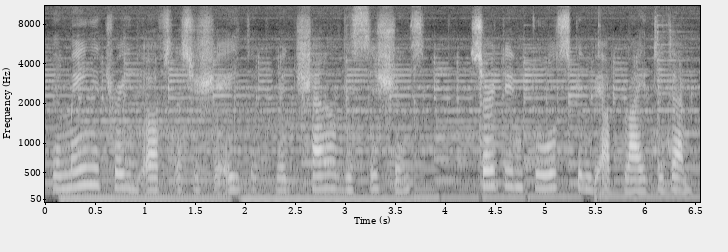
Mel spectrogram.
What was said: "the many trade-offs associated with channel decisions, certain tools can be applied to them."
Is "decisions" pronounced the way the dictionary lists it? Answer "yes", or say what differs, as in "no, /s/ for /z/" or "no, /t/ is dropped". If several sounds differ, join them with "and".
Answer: no, /ʃ/ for /ʒ/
